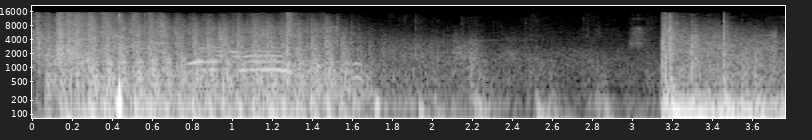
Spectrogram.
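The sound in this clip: Shotgun fire in a video game: a couple of sharp, loud blasts, one early and one near the end, separated by a stretch of quieter background game sound.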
